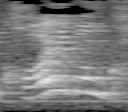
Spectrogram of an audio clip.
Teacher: যখন আমি খ এবং ঘ বলেছি তখন আমার বাতাসের বেগ বা গতি ছিল বেশি, সেক্ষেত্রে সেগুলোর আমি নাম দিয়েছি মহাপ্রাণ ধ্বনি।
